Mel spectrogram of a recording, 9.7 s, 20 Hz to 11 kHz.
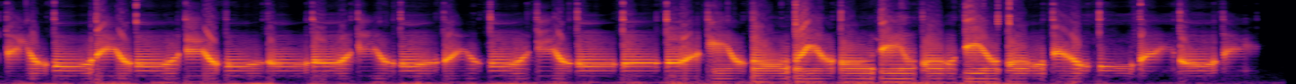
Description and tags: Jew's Harp 2
Playing the jew's harp.
Recorded with an Alctron T 51 ST.
{"fr":"Guimbarde 2","desc":"Une guimbarde.","tags":"guimbarde musique instrument"}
